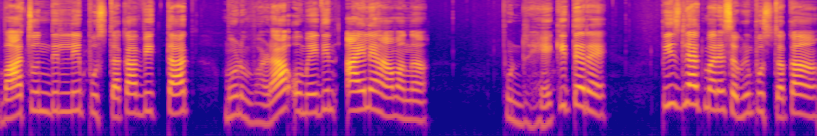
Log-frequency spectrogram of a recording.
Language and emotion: Goan Konkani, disgusted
